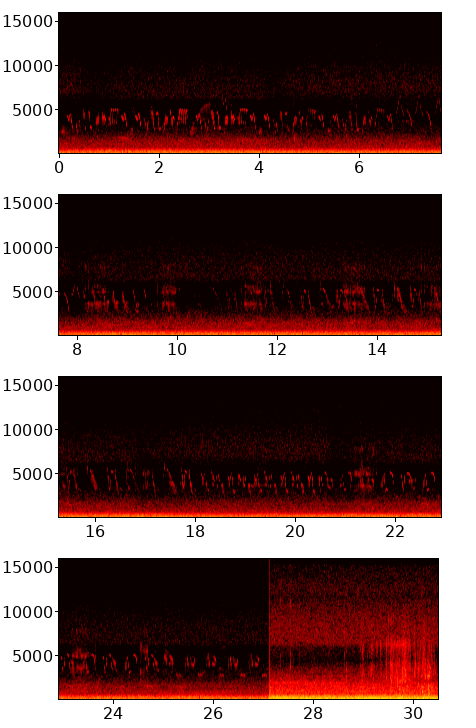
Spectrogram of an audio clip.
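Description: Steady low outdoor rumble with a faint, rapid high flicker above it; near the end it abruptly becomes much louder and fuller.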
